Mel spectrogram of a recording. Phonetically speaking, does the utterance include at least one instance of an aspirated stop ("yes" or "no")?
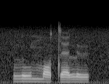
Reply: no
